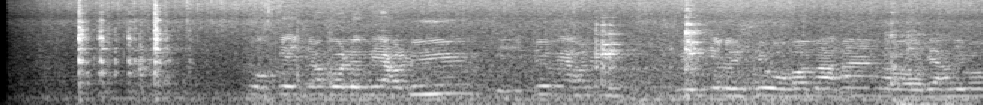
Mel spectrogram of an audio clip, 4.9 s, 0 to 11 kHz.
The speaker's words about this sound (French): Les feux du piano sont poussés au taquet, les casseroles frémissent, chantent, cela faisait plus de deux mois qu'elles étaient remisées au placard, 80 jours très exactement.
